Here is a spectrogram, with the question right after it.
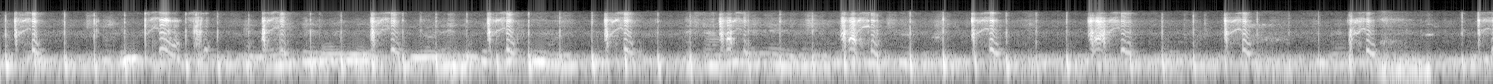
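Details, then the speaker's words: Paroxysmal whooping cough (pertussis) attack in an infected infant: a long unbroken run of about two dozen short, rapid coughing bursts with barely any pause for breath. "y aquí tenemos un audio muchachos vamos a ver si se puede escuchar de un niño infectado para que puedan ver cómo es ese status paroxística o esta tos ferina que es más pronunciada en lo que son los bebés"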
